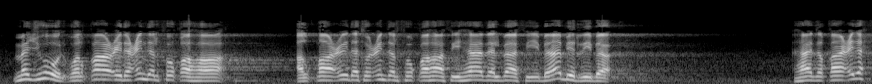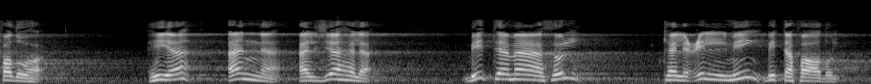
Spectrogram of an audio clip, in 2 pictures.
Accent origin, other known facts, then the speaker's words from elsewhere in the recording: Yemen; يعني عندنا في اليمن يقال الرازقي، الحالمي، الصعداوي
